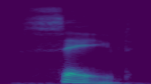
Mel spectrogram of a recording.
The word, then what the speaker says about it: saved: And saved. That woman had saved countless lives. Again sounds like d.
